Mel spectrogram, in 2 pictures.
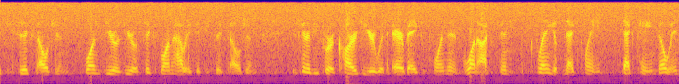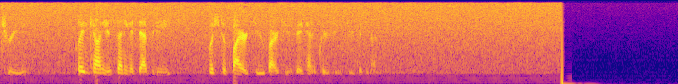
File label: Ambulance, dispatch; Elgin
